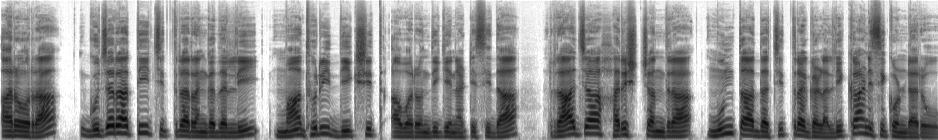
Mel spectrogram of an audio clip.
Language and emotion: Kannada, neutral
